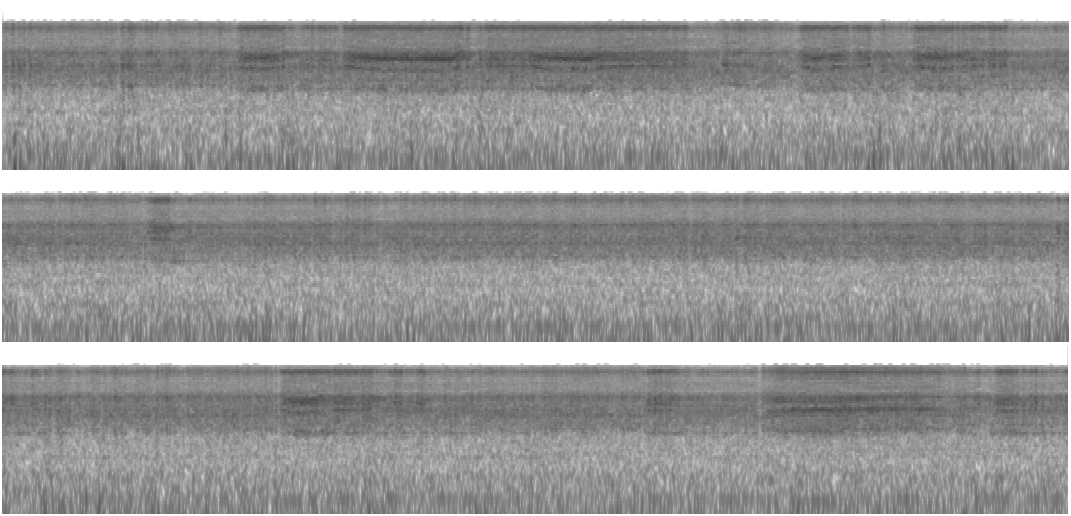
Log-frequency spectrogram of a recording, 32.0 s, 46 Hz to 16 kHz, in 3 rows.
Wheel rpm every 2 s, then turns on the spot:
230, 230, 220, 230, 230, 230, 230, 230, 230, 230, 230, 230, 230, 230, 230, 230.
none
